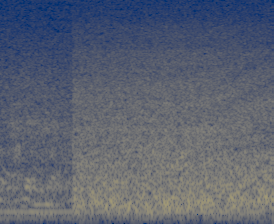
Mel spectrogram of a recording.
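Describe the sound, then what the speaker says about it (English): Rushing river water by a mill on the Weiss in Alsace, France, a steady broadband roar of flowing water that grows louder and fuller after a brief quieter opening, continuous and close. "I guess they must have made something with this rushing water at some time."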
